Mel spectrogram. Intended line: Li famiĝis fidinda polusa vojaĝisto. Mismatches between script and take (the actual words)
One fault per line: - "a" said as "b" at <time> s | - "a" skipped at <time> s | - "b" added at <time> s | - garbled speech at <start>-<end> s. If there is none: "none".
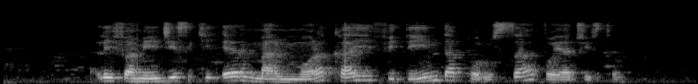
- "kiel malmola kaj" added at 2.0 s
